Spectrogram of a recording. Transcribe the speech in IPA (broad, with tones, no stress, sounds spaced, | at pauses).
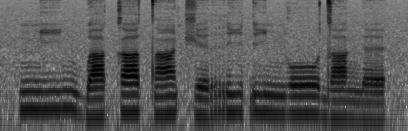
ɲ iː˦ ŋ ɡ͡b a˨ k a˦ t ã˨˦ t͡ʃ e˨ r i˦ ɗ i˦ ɲ oː˦ d a˨ ŋ ɛ˨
